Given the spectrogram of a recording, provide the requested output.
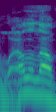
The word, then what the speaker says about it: Kalalau: Kalalau Valley.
